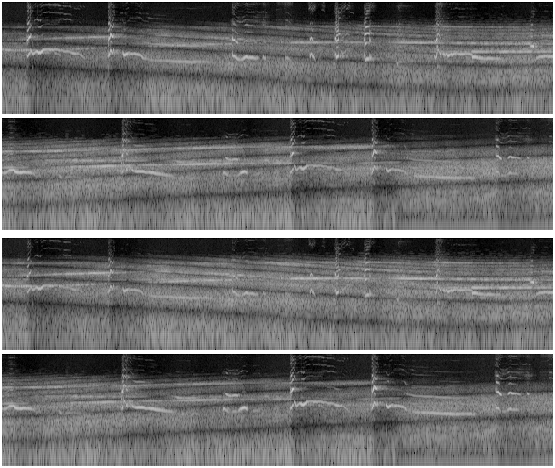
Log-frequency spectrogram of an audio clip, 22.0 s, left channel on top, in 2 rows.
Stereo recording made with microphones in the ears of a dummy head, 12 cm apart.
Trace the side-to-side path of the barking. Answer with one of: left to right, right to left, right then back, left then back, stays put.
left to right.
